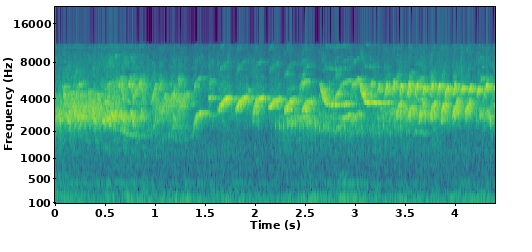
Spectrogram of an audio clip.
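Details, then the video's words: Caged red canaries with a bright, rapid warbling song, fast repeated trill notes rising into a clear whistled run near the end. "Canary sings"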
